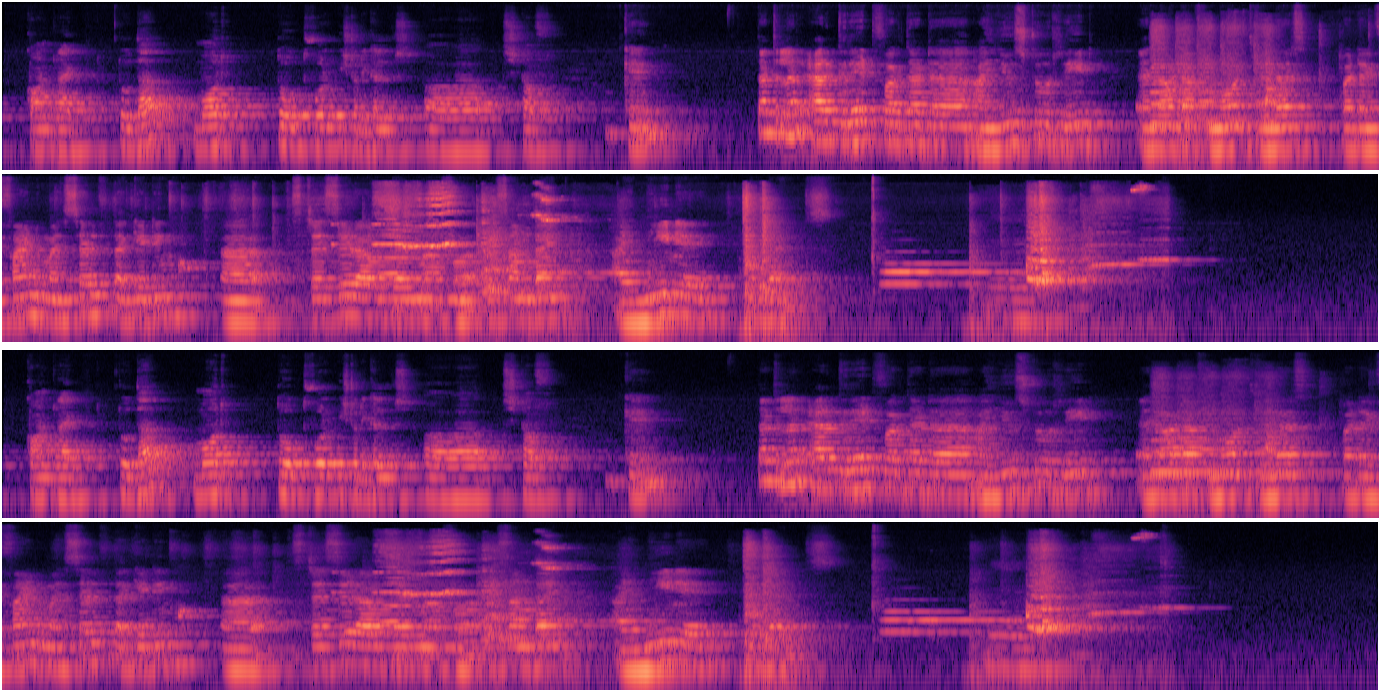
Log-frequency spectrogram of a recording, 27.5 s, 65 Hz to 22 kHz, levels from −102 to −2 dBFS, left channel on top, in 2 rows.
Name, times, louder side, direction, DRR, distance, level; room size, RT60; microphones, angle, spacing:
voice 1, 0.2-0.8 1.2-1.6 1.9-2.3 2.8-5.4 22.5-24.2, right 1 dB, 20° right, 1.4 m, -38 dB
voice 2, 6.0-6.6 7.6-11.0 11.3-13.1 13.4-15.6 15.9-19.4 19.9-20.9 21.2-22.1, left 2 dB, 50° left, 1.0 m, -36 dB
sound 1, 11.5-13.4 13.7-13.8 15.2-20.6 21.1-21.7 23.4-25.5, left 6 dB, 75° left, 0.7 m, -37 dB
7.3 x 4.9 x 3.9 m
head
